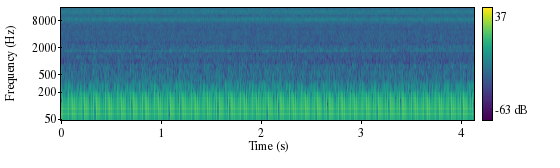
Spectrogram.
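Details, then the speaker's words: HQ Monaro first start after rebuild, coolant filled and trans cooler lines hooked up, idling before warm-up: a steady, even low rumble with regular pulses and no knocks or misses, a smooth healthy idle. "that's uh sitting there running there idling pretty sweet I'm pretty happy with that"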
